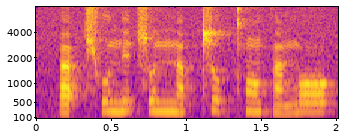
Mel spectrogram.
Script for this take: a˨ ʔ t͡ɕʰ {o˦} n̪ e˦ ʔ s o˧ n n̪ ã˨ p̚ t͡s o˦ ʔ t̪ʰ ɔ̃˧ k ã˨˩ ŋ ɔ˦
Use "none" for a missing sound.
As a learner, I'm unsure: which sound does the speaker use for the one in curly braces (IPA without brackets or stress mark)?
o˧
